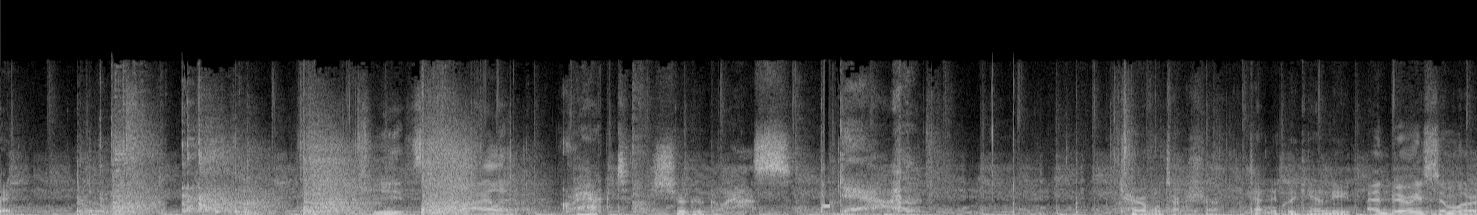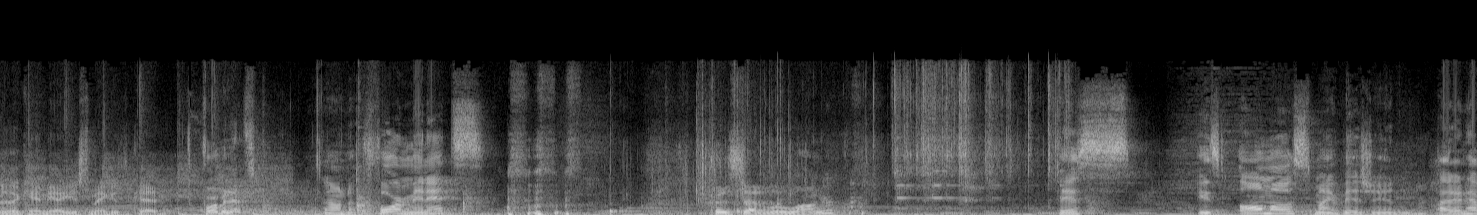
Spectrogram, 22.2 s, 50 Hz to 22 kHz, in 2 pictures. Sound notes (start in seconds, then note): 0.2 energetic music; 0.6 tray clangs; 2.3 metal clatters; 6.1 beep; 7.9 candy crunches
